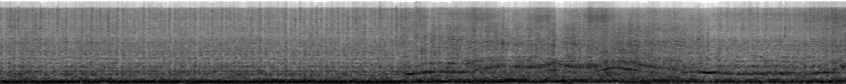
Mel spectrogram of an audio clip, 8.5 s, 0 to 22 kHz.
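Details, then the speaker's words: 1987 Firebird with 350 bored .040 over, big Lunati cam, Holley 650 carb, just started after swap; lumpy idle with whine rising and falling with throttle blips from intentionally fitted straight-cut timing gears. "Hell yeah. >> I love the way those timing gears sound. Yes."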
